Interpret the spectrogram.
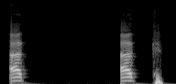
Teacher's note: Huruf kaf makhrajnya di mana? Pangkal lidah. Ak. Cuba matikan huruf kaf, maka kita akan rasa pangkal lidah kita akan naik ke lelangit yang berdaging belah belakang tu.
